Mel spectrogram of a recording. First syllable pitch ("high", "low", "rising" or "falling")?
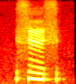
falling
